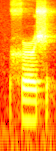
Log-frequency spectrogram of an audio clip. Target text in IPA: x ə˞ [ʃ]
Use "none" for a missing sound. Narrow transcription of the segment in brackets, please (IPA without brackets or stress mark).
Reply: ʃ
